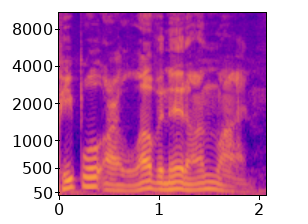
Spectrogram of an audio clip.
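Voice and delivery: slow, sarcastic, ironic remark. Commenting on online reactions to numbers being retired: sarcastic. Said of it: "I mean this in the most sarcastic way".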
